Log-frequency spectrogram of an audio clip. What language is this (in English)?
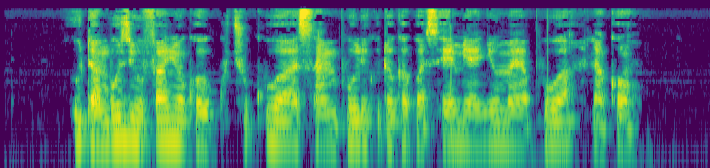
Swahili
